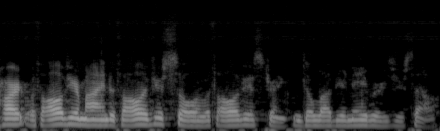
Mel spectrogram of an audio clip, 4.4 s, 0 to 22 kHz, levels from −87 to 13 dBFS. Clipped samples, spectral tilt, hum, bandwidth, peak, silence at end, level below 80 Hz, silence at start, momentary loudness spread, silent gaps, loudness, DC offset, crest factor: under 0.1%; -7.5 dB/octave; none; 20 kHz; -14 dBFS; 0.05 s; -76 dBFS; 0 s; 13 LU; none; -35 LUFS; under 0.1%; 20 dB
